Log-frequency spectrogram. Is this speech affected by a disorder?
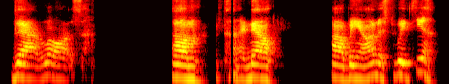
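Yes: ALS.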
